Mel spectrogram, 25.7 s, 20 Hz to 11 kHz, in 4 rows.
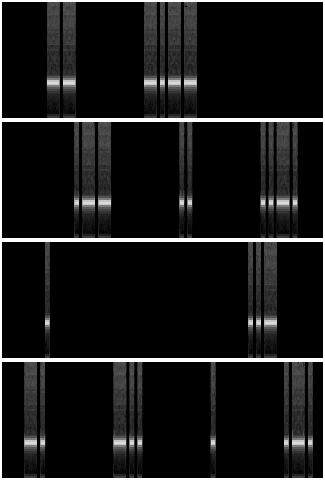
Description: Morse code, heard as a keyed tone, about 15 wpm, spaced as for 5 wpm, 1000 Hz. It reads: MY WIFE UNDER
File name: qotdfiles / 5wpm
